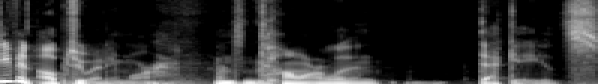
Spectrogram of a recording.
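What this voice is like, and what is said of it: Usual voice. Nothing is said of it.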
